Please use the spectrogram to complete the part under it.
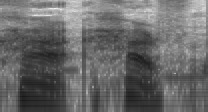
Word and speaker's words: HA:TFELT: Lo hace bajo el seudónimo Harf. Es digamos como que una, una abreviación de Heart Felt desde la pronunciación del inglés británico, que suena como Hot, suena desde el, desde el inglés británico.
